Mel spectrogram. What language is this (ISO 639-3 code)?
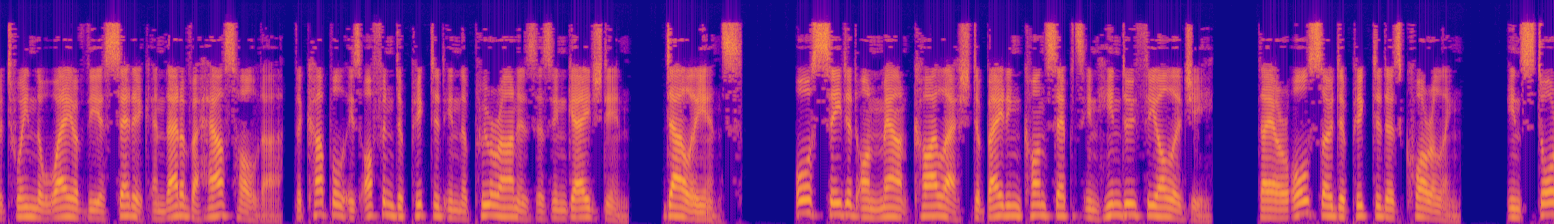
eng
